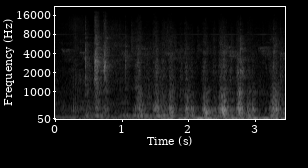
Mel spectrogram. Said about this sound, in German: Holz mit dem Cuttermesser bearbeitet. Ich mach Wachs ab.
